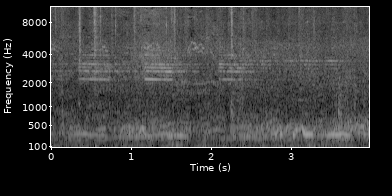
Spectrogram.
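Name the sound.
pigeon cooing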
